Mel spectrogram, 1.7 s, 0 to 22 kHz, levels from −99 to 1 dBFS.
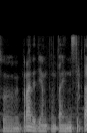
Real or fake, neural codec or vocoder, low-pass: fake; autoencoder, 48 kHz, 128 numbers a frame, DAC-VAE, trained on Japanese speech; 7.2 kHz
